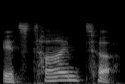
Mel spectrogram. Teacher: Often when I say the preposition to, I'm going to use the schwa and just say to. It's a very weak sound.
